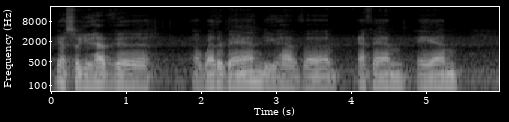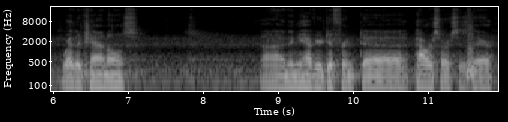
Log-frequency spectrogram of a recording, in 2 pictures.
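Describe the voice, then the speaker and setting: A man with a fairly low voice talks viewers through an unboxing in a casual, unscripted way. His delivery is halting, with pauses as he goes. Some background noise sits behind the voice. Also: level tone, dark tone. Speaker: video channel host.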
